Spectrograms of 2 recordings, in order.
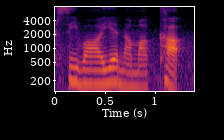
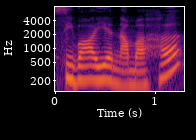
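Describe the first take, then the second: First: The last word ends with an added 'ka' syllable. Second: The last word ends with an added 'ha' syllable. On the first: "We are not supposed to uh, pronounce it as" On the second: "We are not supposed to uh, pronounce it as"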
